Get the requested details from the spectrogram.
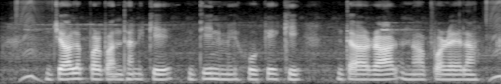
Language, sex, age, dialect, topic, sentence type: Bhojpuri, male, <18, Southern / Standard, agriculture, question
